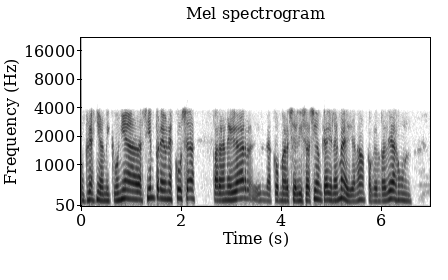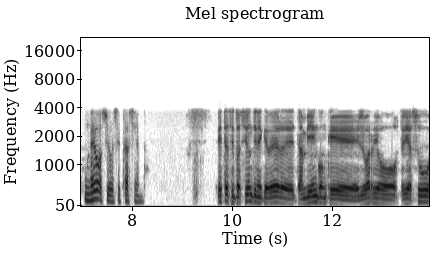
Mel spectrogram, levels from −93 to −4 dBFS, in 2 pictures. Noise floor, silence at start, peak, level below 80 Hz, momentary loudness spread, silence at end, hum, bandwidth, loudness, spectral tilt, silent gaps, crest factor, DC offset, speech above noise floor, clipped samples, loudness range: -69 dBFS; 0 s; -2 dBFS; -58 dBFS; 9 LU; 0 s; none; 4.1 kHz; -17 LUFS; -11.5 dB/octave; none; 16 dB; under 0.1%; 53 dB; under 0.1%; 6 LU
